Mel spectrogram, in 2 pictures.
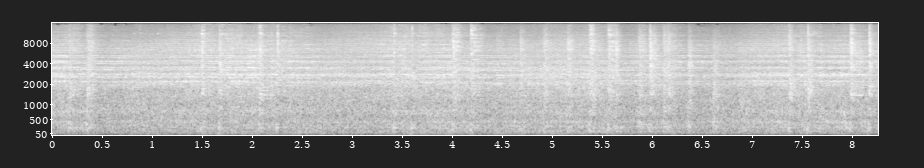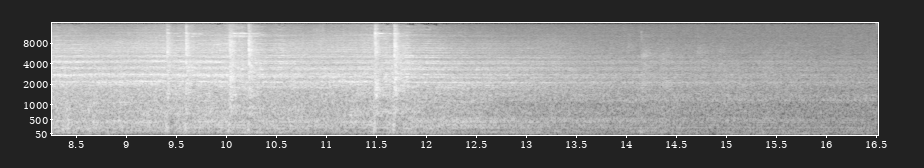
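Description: Freight train's container flatcars rolling past, wheels clacking rhythmically over the rail joints. The sound fades away from about twelve seconds in as the last cars pass.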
